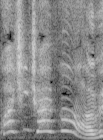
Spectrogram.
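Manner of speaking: very high-pitched exasperated outcry; retold frustrated yell. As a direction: re-enact a thwarted, protesting yell. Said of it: "I just wanted to yell at her".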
